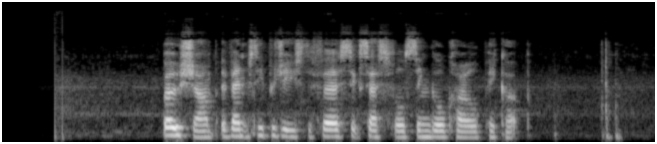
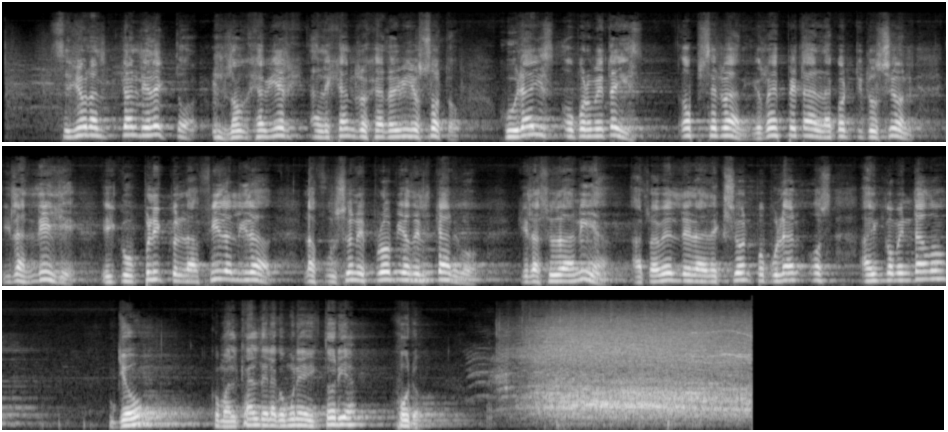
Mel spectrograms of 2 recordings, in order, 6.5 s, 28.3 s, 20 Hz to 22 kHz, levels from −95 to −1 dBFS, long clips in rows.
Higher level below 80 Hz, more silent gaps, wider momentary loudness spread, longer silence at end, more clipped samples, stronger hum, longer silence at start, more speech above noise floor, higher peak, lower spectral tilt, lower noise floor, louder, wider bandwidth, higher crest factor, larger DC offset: about the same, -68 dBFS vs -64 dBFS; neither; first, 20 LU vs 12 LU; second, 0.35 s vs 1.9 s; neither; neither; first, 1.6 s vs 0.55 s; second, 37 dB vs over 74 dB; about the same, -2 dBFS vs 0 dBFS; second, -3 dB/octave vs -5 dB/octave; second, -57 dBFS vs under -90 dBFS; second, -21 LUFS vs -17 LUFS; second, 9.6 kHz vs 15.5 kHz; about the same, 20 dB vs 18 dB; neither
